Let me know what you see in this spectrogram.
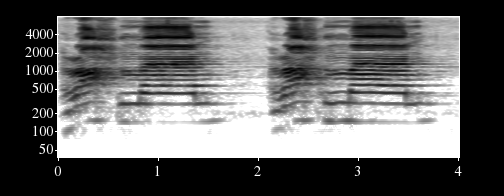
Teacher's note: تو یہ را موٹا کر دیتے ہیں. ہا کی آواز درمیان حلق سے نکالتے ہیں.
